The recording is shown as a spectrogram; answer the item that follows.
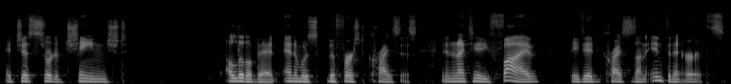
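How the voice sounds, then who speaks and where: Clear-voiced man explaining on a podcast. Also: medium pitch, fairly quick, fairly bright tone. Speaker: podcast co-host. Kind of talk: casual pop culture discussion.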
